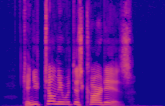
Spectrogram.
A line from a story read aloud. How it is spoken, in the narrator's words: he cried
